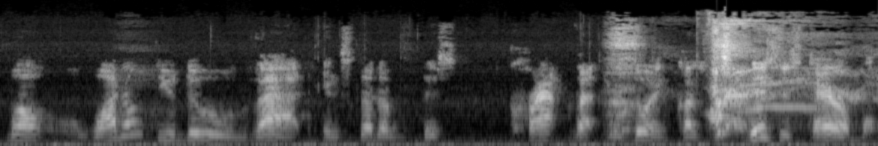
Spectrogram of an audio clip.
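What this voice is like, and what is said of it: Imitates another person's voice. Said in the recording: “you do a great impression. You do a really and good impression.”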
